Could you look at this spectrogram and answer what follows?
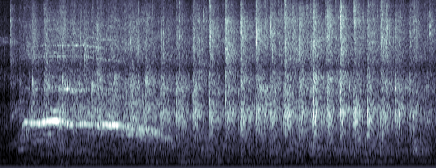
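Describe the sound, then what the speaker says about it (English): Audience applause for young award winners at a school annual sports awards ceremony, a steady moderate clapping that swells early and continues evenly throughout, with faint tonal ringing in the background. "A big round of applause for these young gentlemen."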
